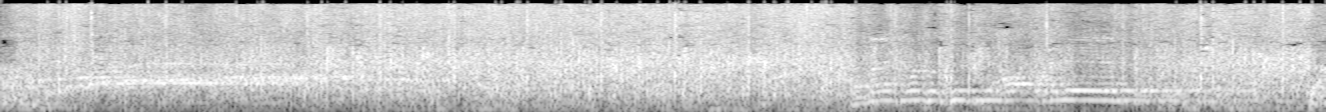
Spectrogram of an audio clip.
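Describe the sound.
A crowd applauds steadily with dense, continuous clapping and some cheering, while a voice calls out over the noise near the end.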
